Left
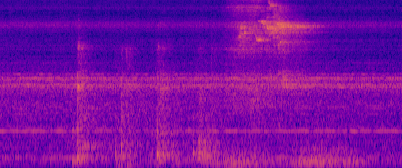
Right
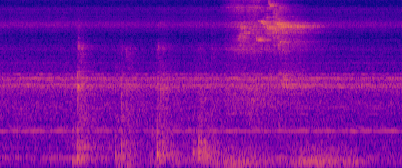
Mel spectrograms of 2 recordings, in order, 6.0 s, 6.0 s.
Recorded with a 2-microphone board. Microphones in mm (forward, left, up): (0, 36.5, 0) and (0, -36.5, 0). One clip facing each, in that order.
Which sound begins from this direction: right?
A squeak, at 3.1 s.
